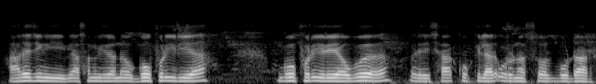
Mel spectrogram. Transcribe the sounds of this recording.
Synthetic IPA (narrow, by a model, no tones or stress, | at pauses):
aɾɯzinibiasamkiziɾanɔɡɔwpʰuɾiɾija | ɡɔwpʰuɾiɾijawbɯɾejsakɔkilaɾuɾɔnasɔlbɔɾdaɾ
